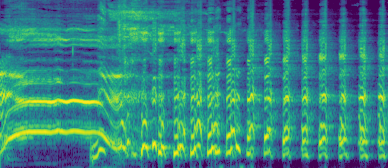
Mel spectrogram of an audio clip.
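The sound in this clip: A voice imitating a high, nasal screech holds one sustained, strained tone for about a second, then breaks into a rapid run of many short, rhythmic, laugh-like bursts, loud throughout.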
